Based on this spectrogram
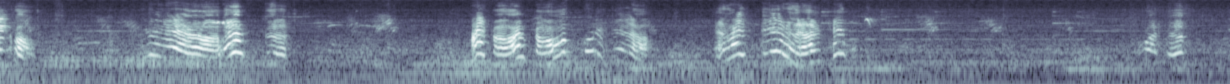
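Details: Pet male blue-fronted amazon sitting out on his playpen, chattering through his repertoire: several clusters of rapidly wavering, speech-like harmonic sounds separated by short pauses, over a constant low electrical hum.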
